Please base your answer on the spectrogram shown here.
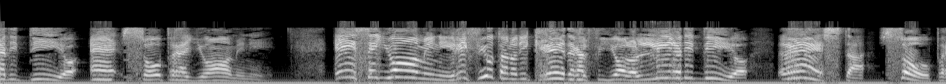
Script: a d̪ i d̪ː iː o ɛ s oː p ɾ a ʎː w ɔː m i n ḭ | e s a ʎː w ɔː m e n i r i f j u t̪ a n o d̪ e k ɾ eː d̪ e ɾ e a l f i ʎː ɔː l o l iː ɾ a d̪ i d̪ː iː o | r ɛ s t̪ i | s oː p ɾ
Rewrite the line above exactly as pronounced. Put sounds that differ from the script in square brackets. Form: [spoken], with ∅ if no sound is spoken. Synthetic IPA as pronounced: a d̪ i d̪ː iː o ɛ s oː p ɾ a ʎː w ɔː m i n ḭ | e s [e] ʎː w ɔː m [i] n i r i f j [uː] t̪ a n o d̪ [i] k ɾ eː d̪ e ɾ e a l f i ʎː ɔː l o l iː ɾ a d̪ i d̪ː iː o | r ɛ s t̪ [a] | s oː p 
